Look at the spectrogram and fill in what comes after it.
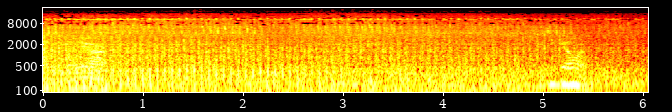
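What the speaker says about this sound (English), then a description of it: "Are they full of helicopters already?" Helicopters fly overhead near a ship at sea, their rotors a steady, throbbing roar that fills the whole stretch and swells slightly near the end.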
